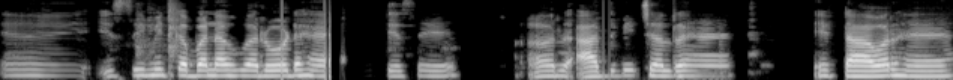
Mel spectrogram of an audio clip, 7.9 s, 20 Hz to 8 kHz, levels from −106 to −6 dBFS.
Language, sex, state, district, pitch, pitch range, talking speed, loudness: Hindi, female, Chhattisgarh, Sarguja, 200 Hz, 190-210 Hz, 130 wpm, -27 LUFS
